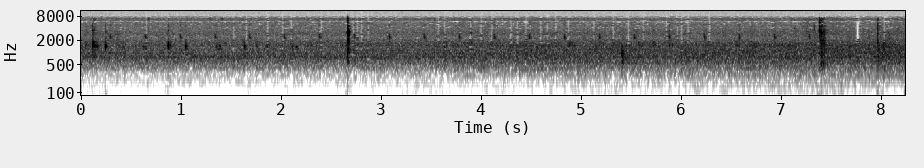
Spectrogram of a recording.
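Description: Car's turn-signal indicator ticking at about three ticks a second over faint road noise inside the cabin, the ticking dying away partway through; a few sharp single clicks stand out above it.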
